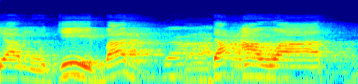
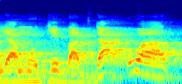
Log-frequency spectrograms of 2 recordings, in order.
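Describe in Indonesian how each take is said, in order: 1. Kata terakhir tiga suku kata, ada vokal setelah 'a'. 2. Kata terakhir dua suku kata, tidak ada vokal setelah 'a'. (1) "tapi ya mujibad da'awat. Ainnya fathah" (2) "pangersa Abah bacanya bukan ya mujibad dakwat"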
